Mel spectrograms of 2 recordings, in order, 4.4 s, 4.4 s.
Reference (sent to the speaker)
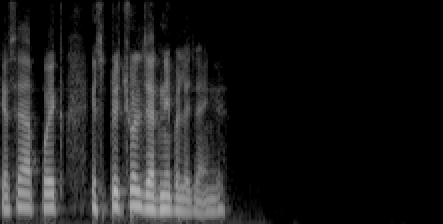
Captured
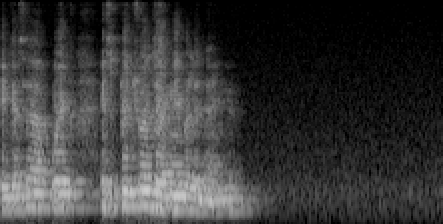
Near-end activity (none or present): none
